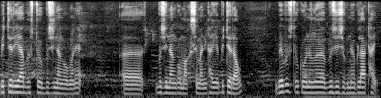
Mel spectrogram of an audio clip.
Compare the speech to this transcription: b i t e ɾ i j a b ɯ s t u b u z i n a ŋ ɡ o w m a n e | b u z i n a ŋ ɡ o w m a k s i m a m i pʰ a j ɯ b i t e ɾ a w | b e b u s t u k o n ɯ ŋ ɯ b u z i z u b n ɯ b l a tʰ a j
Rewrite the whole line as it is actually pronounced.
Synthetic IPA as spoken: b i t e ɾ i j a b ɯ s t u b u z i n a ŋ ɡ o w m a n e | b u z i n a ŋ ɡ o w m a k s i m a n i tʰ a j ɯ b i t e ɾ a w | b e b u s t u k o n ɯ ŋ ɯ b u z i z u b n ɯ b l a tʰ a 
